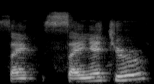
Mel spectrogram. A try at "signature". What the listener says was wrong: It is sig. It is no more sign again. Signature. Signature. Signature. So the only word that is pronounced I is sign or signs.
